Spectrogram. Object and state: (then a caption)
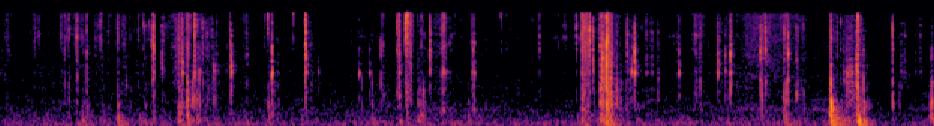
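Bar soap being carved. A metal utility knife blade carves curls and chunks off a solid pink bar of soap with a dark outer layer, held in the hand. Dry, crisp scraping and crackling strokes come in quick, irregular bursts, each with a bright, papery edge and almost no ring, between quiet pauses.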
